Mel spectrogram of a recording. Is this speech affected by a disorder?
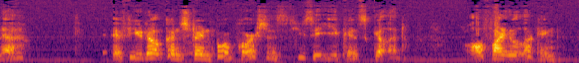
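Yes: cerebellar ataxia from brain tumour.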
